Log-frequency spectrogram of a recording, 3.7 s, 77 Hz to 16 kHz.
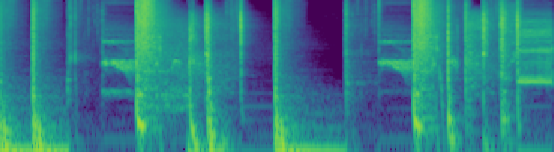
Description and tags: Hiphop/beats made with flstudio12/reaktor/omnisphere2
